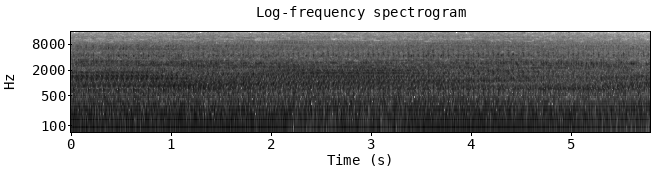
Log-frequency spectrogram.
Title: New Holland 5620 CRDI MISFIRING PROBLEM #engine #newholland #automobile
